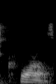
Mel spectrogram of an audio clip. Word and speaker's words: Quarles: You should remember this, Quarles, almost like to quarrel, right?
